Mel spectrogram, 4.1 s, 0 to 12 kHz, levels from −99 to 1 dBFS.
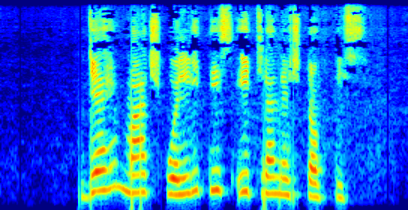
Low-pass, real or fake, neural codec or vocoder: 10.8 kHz; real; none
